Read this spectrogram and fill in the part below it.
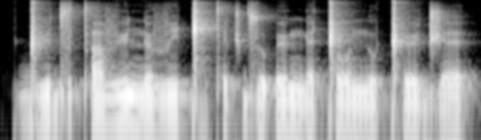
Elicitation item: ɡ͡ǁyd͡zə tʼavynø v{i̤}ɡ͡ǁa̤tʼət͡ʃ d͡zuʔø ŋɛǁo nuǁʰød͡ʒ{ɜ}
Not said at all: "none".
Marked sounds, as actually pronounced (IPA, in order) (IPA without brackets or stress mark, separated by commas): i, ɛ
